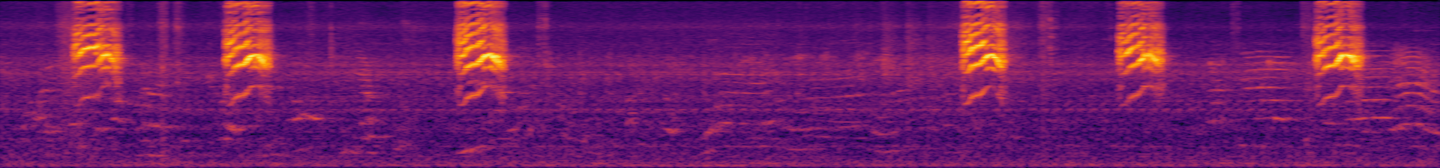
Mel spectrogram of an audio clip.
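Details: Wild Crimson Sunbird uttering repeated lure-worthy calls: six piercing high chips in two loose groups of three, each note short and buzzy, a quieter gap in the middle, faint low hum throughout.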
